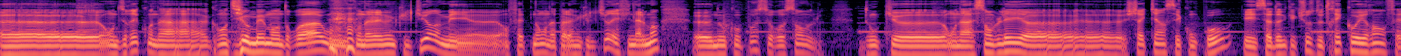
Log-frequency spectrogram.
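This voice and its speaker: A man speaks with an unremarkable speaking voice at a medium pitch. His pace is moderate and his pitch varies in an ordinary way. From Israel. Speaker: jazz pianist. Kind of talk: live radio interview. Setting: live at a jazz club.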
